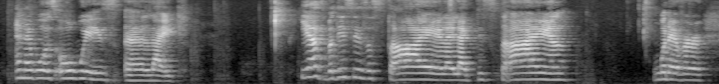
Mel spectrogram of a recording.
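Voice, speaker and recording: In an Italian accent, a woman speaks very slowly at a fairly high pitch, with long, frequent pauses and audible room echo. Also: ordinary pitch variation. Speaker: bass player. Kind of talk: casual video talk. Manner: halting.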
